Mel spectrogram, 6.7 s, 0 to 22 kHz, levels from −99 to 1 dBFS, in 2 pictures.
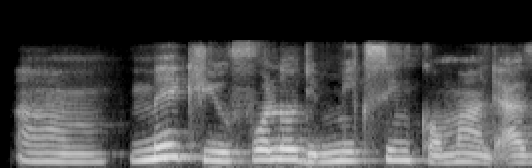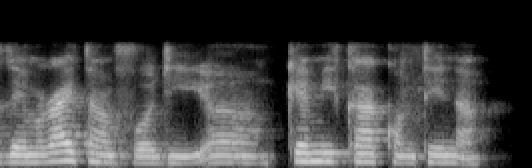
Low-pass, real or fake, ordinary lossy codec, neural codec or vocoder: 7.2 kHz; fake; Opus, 16 kbps; codec, 16 kHz in and 24 kHz out, 1 kbps, XY-Tokenizer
